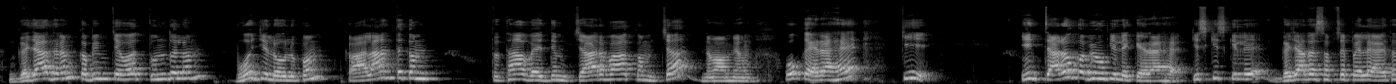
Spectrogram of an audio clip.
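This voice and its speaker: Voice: medium pitch, lively intonation, a little slow. A teacher explaining a school textbook lesson. The teacher reads each line aloud, then explains it step by step, asking questions and answering them. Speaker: Sanskrit teacher.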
